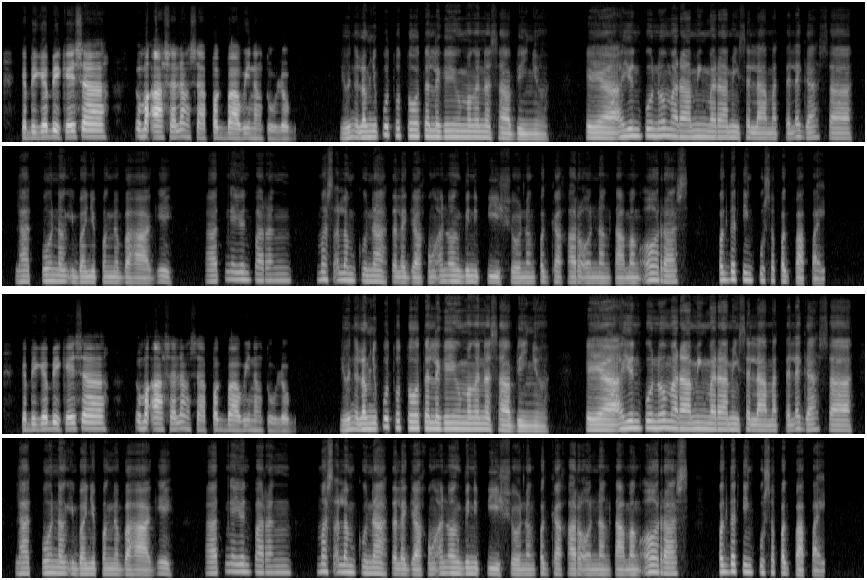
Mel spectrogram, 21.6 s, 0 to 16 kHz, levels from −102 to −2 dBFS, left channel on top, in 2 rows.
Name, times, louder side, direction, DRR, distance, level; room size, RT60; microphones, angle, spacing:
voice 1, 0.2-1.3 1.7-3.7, left 3 dB, 85° left, 4.0 m, -32 dB
voice 2, 4.2-6.8 7.3-10.6 11.0-12.9 13.3-14.4 14.7-19.3 19.7-21.1, right 2 dB, 25° right, 0.9 m, -35 dB
open air
head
